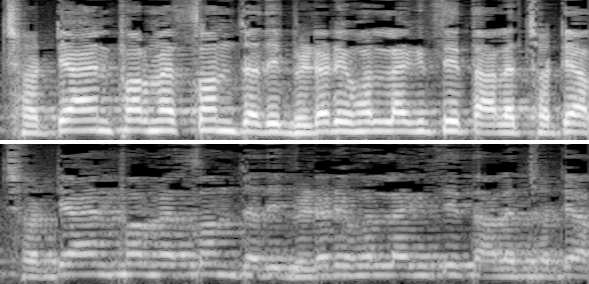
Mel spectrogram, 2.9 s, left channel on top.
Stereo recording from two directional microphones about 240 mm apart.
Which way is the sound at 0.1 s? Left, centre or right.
Left.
